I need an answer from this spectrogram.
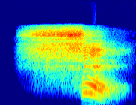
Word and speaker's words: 是: It's pronounced with the fourth tone, a falling tone. Shi.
